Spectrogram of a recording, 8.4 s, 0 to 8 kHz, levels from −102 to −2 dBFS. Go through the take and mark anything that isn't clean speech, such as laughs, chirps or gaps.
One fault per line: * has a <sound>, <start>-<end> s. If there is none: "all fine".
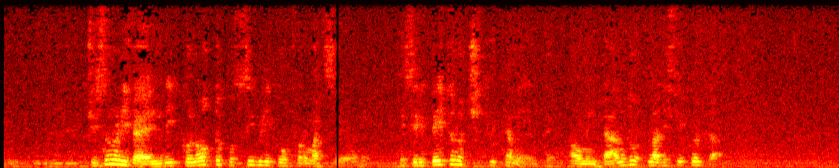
* has a dropout, 3.4-3.4 s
